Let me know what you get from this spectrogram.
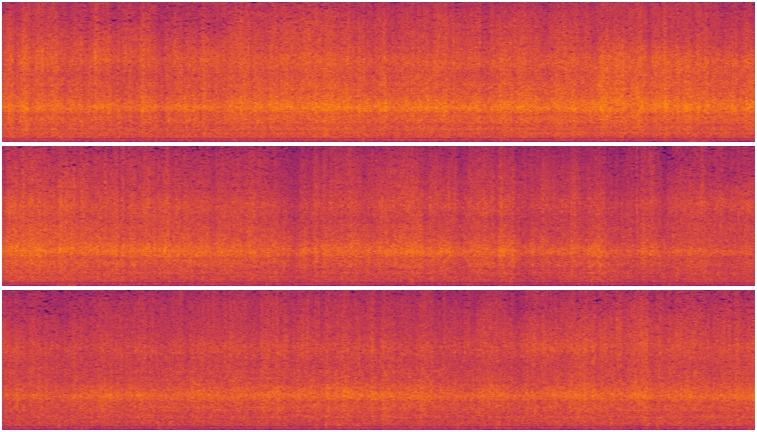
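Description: Heavy rain beating on a moving car's windshield and roof, heard from inside the car as a steady hiss, mixed with the noise of tyres on the flooded road.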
